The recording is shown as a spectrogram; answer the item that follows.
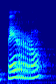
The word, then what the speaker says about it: perro: Por ejemplo, en las palabras pero y perro, es muy importante pronunciar bien la R, ¿veis? Porque cambia totalmente el significado.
